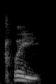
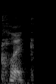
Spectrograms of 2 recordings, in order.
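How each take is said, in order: First: The vowel is long, as in cleek. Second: The vowel is short, as in click. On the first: This is the proper pronunciation. The speaker calls it right. "it's Cleek" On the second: This is how Americans pronounce it. The speaker calls it wrong. "it's not Click"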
